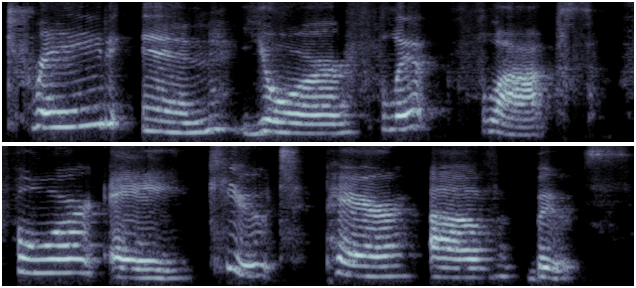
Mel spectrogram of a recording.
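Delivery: very slow, loud, each word stressed; every word stressed. Shown as a demonstration. Therapist leading the group drill, each word stressed. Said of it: "Every word, give it stress".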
